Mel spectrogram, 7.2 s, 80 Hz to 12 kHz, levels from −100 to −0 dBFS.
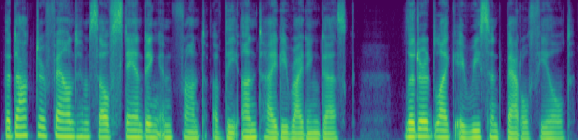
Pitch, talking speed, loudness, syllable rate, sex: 155 Hz, 140 wpm, -20 LUFS, 4.5 syllables/s, female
